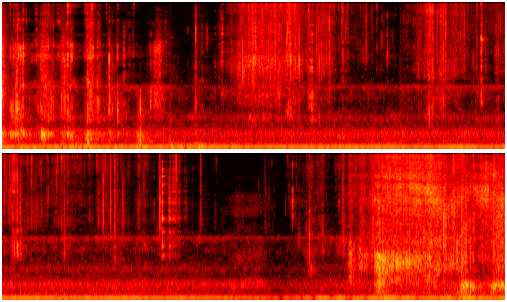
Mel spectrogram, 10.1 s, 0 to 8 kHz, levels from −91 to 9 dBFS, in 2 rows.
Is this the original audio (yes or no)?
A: yes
